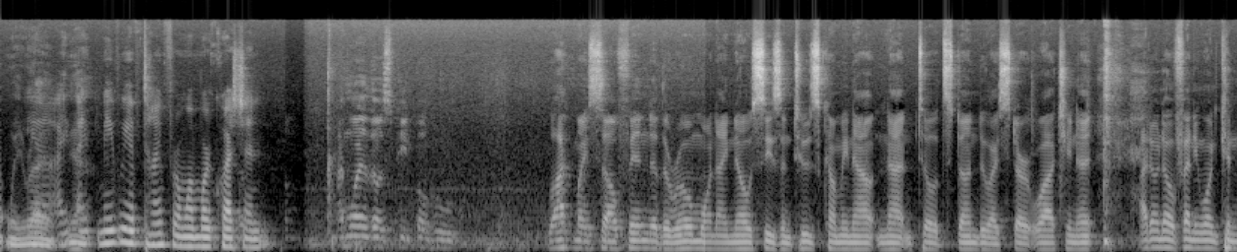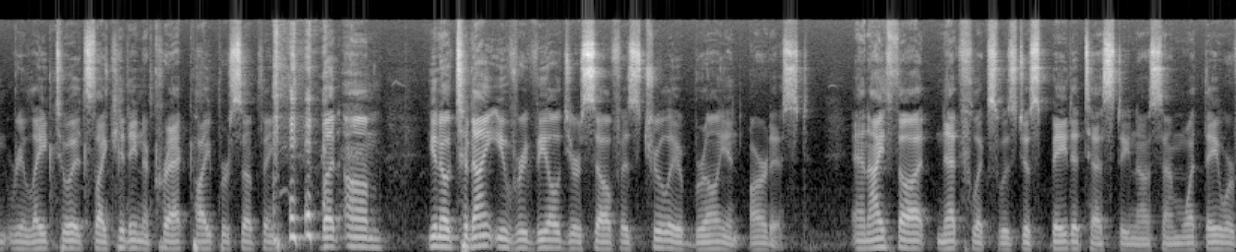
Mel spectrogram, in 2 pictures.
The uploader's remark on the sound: The interview, from the Aspen Ideas Festival, took place before the show’s third season in 2015.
